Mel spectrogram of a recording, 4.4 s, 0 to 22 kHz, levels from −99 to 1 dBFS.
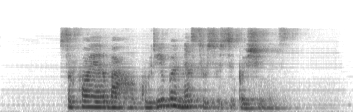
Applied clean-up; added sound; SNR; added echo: neural separator model SepFormer DNS4.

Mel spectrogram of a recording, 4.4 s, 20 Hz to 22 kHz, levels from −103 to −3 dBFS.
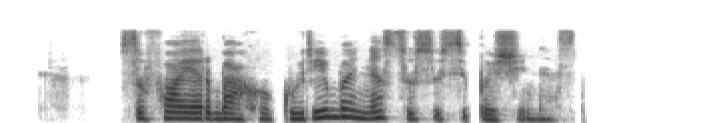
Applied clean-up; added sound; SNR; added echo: none; none; none; none.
